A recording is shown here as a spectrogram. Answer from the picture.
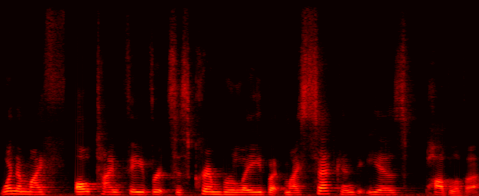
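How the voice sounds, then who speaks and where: In a very clean recording with a silent background, a woman with a normal speaking voice talks at a moderate pace, her medium pitch following fairly even intonation. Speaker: cooking show host. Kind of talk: cooking tutorial. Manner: casual with frequent fillers.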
